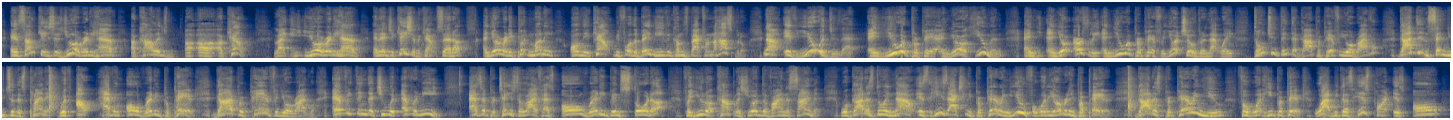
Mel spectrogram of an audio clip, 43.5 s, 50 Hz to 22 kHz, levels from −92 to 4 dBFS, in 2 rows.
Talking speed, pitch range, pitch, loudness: 195 wpm, 200-260 Hz, 225 Hz, -16 LUFS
